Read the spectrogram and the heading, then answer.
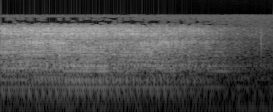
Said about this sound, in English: Another plane, a powerful bimotored ship, is flying through the black night over that wild country. Ivan Shark is sitting at the controls, and beside him in the co-pilot seat is his chief pilot, Gardo.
